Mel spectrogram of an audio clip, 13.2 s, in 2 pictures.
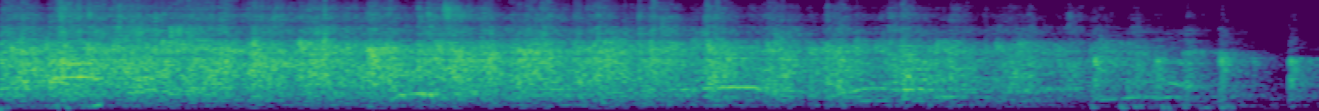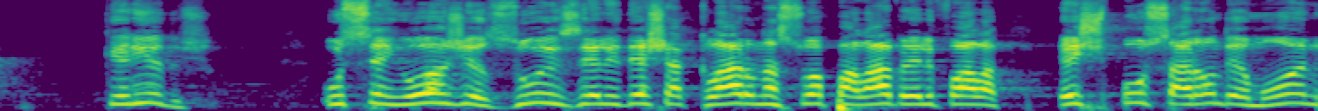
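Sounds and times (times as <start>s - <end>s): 
audience applause: 0.0s - 6.7s
speech: 7.1s - 13.1s.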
